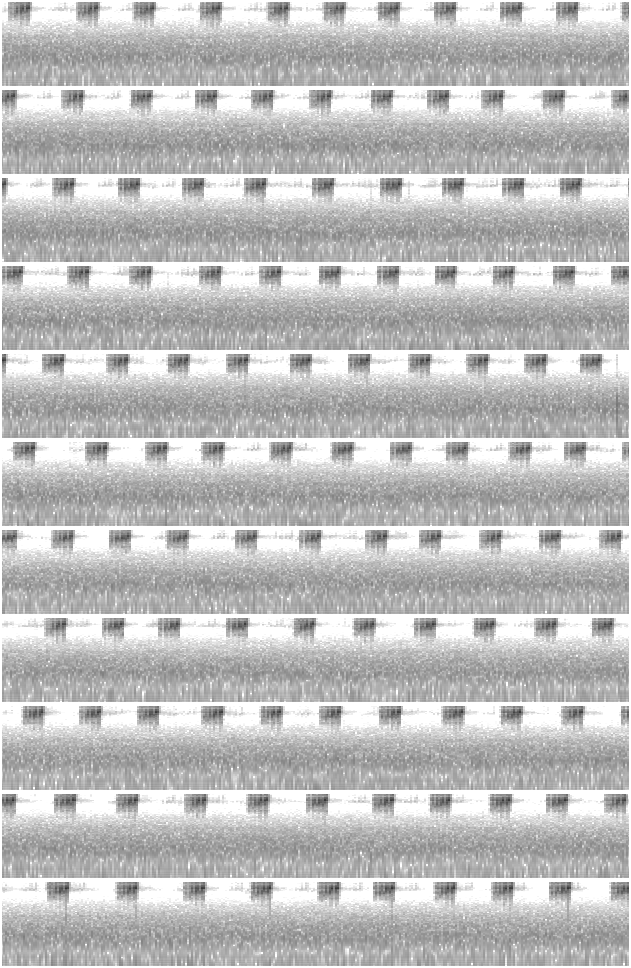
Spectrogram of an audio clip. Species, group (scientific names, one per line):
Pholidoptera aptera
Orthoptera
